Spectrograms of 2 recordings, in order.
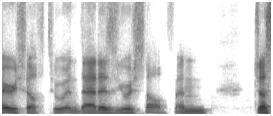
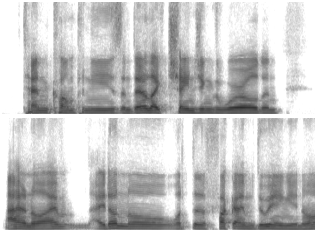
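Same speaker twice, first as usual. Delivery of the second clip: usual speaking voice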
